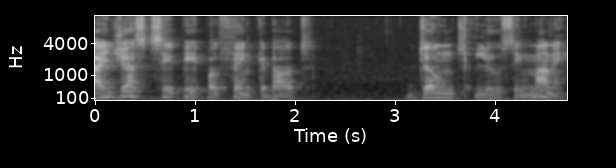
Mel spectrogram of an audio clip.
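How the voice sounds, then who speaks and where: With vocal fry and a Swedish accent, a man speaks very slowly in a fairly low pitch amid audible room echo. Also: lively intonation. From Sweden. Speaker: retired private investor. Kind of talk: monologue vlog. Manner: halting, many fillers.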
